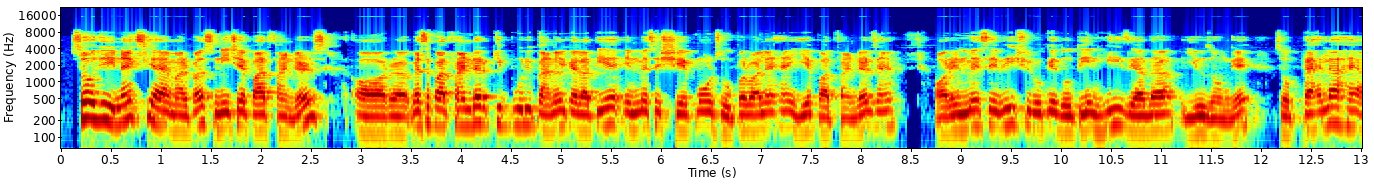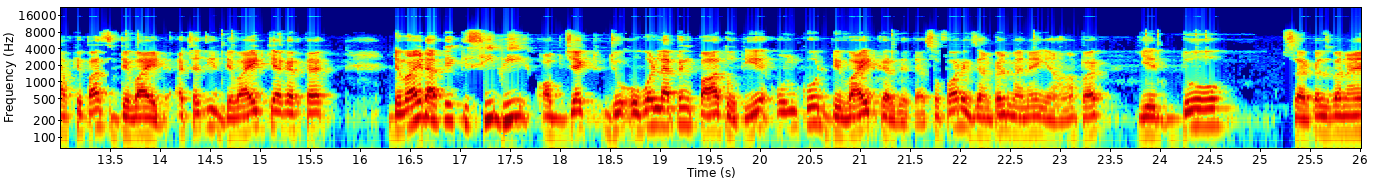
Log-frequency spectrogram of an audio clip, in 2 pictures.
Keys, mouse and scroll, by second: 4.3-7.3 drag, 13.6-19.7 drag, 21.3-26.0 drag.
